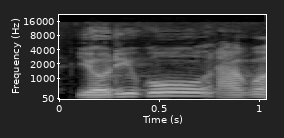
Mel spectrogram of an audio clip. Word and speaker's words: 여리고: 여리고라고 하는 지역은 한국식 발음이고, 미국에서는 우리가 살고 있는 이 사이어스 근처의 제리코, 이것이 바로 여리고입니다.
